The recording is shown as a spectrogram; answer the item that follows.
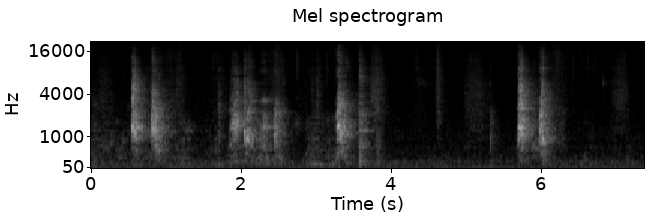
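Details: Dog named Chili in a standoff with a cat called Peeps, giving loud, ragged barks, some doubled and some drawn out, spaced irregularly with quiet stretches between.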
